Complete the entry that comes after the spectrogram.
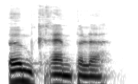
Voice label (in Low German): "ömkrempele", kaevels platt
